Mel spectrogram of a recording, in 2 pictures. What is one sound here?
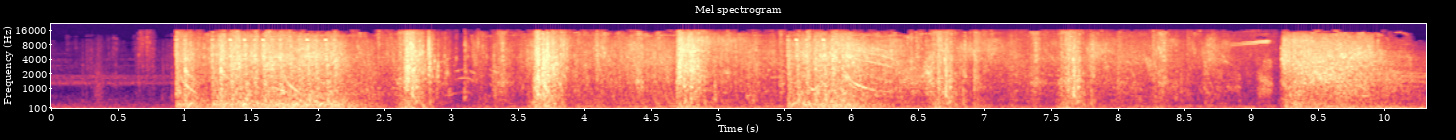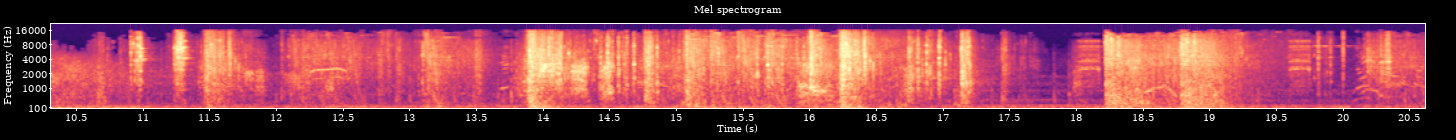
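An assault rifle fires in bursts in a video game battle.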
